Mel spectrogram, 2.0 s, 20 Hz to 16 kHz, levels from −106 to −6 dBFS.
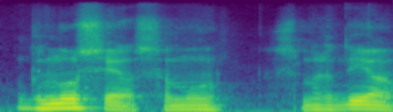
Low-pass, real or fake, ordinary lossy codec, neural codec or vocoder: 14.4 kHz; fake; none; codec, 44.1 kHz, 7.8 kbps, DAC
